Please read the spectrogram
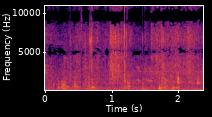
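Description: Chickens clucking faintly, a few soft scattered calls.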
